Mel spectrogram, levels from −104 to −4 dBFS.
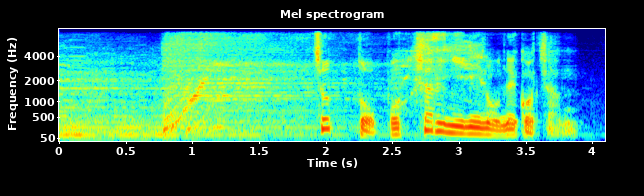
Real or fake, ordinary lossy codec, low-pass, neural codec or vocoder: fake; none; 7.2 kHz; codec, 44.1 kHz, 7.8 kbps, Pupu-Codec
